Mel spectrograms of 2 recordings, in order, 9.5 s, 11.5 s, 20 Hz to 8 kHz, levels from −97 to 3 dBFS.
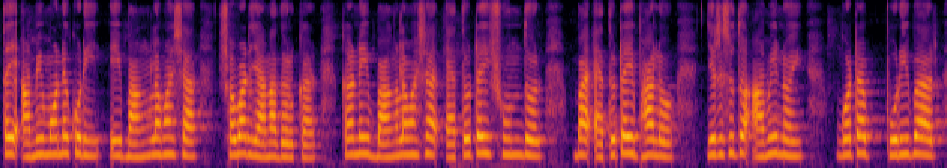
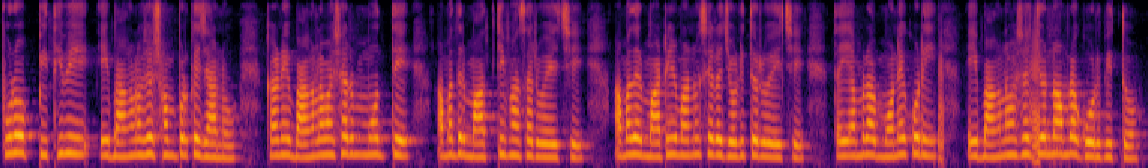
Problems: background sounds at intervals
